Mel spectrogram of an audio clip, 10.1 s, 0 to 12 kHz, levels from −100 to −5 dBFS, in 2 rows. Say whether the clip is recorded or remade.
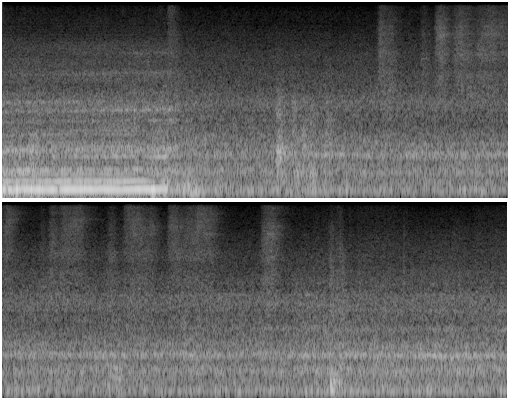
remade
